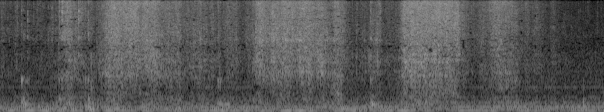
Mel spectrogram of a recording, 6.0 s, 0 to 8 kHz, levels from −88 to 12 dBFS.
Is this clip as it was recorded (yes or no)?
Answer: yes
